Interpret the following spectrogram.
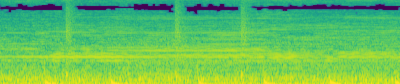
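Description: Cordless Wahl Senior hair clipper switched on and running: a steady electric hum that stops near the end. A background music beat thumps underneath.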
